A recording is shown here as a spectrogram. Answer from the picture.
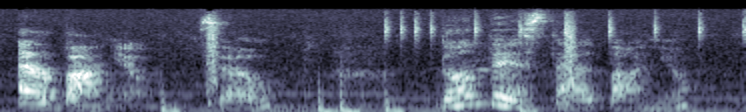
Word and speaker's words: baño: The word for bathroom is baño, el baño. The N has a tilde over it, el baño.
